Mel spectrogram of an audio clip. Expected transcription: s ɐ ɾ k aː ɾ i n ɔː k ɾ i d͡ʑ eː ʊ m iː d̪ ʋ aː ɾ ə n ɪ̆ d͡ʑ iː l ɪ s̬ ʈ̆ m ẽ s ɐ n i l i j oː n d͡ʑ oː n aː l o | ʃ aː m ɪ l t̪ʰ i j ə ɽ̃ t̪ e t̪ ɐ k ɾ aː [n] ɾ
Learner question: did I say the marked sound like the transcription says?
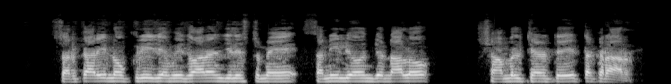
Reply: no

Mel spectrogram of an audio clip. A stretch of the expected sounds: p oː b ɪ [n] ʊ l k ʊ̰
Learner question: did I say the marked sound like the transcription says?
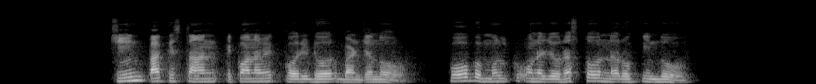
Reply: no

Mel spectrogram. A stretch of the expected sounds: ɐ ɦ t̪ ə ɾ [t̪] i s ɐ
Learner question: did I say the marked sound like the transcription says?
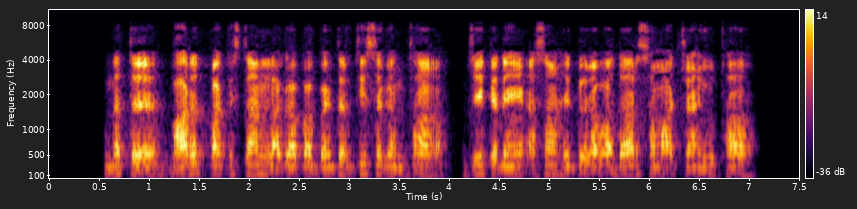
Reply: no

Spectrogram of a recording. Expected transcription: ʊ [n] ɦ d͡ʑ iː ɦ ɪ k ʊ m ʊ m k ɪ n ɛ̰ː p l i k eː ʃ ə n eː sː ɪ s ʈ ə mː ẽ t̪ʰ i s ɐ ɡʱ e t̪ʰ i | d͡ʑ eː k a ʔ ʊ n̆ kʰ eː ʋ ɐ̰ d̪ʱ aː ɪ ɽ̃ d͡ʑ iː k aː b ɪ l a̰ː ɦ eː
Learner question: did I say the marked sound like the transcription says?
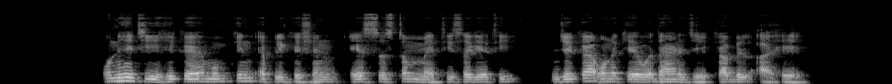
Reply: yes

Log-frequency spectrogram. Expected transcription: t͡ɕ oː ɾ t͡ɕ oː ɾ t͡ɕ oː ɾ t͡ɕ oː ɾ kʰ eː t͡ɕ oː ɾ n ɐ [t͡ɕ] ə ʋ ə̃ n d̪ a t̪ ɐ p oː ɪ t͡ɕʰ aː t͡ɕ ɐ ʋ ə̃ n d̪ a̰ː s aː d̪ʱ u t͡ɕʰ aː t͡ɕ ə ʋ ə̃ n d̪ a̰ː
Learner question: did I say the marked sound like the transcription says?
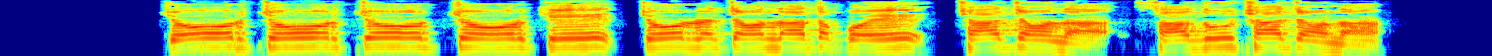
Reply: yes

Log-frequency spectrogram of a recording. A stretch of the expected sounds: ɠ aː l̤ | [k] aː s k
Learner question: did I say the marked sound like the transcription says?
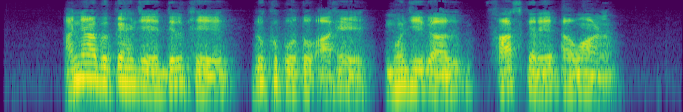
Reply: no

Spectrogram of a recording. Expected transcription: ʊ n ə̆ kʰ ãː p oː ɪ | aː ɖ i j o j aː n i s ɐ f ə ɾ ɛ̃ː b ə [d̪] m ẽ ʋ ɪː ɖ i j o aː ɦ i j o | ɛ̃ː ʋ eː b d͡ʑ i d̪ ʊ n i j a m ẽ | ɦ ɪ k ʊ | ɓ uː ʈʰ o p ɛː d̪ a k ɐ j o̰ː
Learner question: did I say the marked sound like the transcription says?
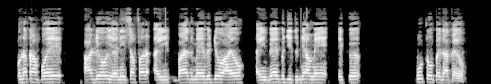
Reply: yes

